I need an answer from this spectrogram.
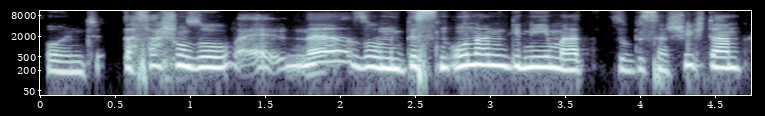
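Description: Young woman, podcast guest, slightly high voice, dry close sound, chatty storytelling with quoted asides. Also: normal speed, no room sound. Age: young adult. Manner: lively, quotes others in little acted asides. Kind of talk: casual storytelling.

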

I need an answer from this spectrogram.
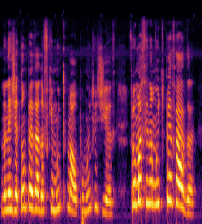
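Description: A woman tells a wild personal story in a casual chat. Her voice sits high and she talks quickly. She acts out the lines of the people she describes. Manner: animated, acts out quoted lines.

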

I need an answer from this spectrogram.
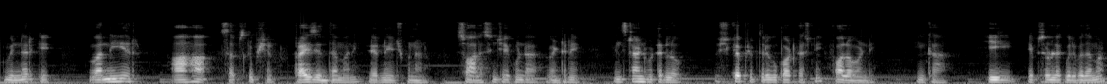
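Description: A man hosting a podcast, narrating his own story in the first person with earnest, vivid telling. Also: on the low side. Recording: slightly dull, soft guitar behind.

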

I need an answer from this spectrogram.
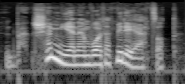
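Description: A man's voice: a little high, expressive, a little mellow, dry recording, studio quality. A man reading an audiobook and voicing D'Artagnan, a hot-headed young musketeer, with an agitated, exclaiming manner.

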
